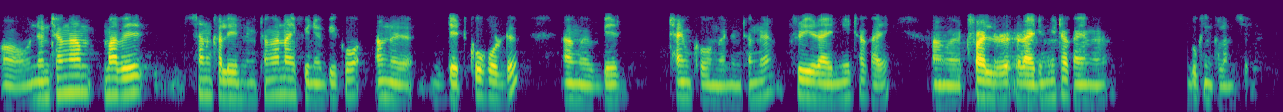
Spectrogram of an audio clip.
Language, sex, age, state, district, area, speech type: Bodo, male, 18-30, Assam, Kokrajhar, rural, conversation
